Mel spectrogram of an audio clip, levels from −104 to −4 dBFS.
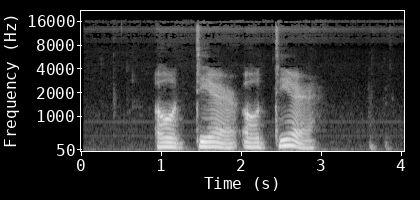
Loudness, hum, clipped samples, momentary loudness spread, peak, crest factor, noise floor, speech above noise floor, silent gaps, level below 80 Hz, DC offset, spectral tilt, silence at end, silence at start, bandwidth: -20 LUFS; none; under 0.1%; 7 LU; -4 dBFS; 18 dB; -58 dBFS; 39 dB; none; -50 dBFS; under 0.1%; -7.5 dB/octave; 0.4 s; 0.9 s; 17 kHz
